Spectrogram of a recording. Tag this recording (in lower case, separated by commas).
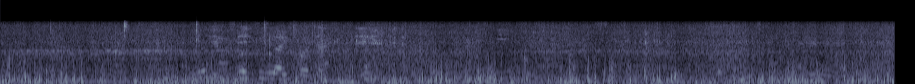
speech, vehicle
